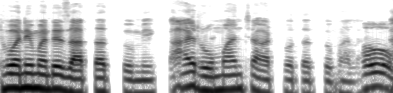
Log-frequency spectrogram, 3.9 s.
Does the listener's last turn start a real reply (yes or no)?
yes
